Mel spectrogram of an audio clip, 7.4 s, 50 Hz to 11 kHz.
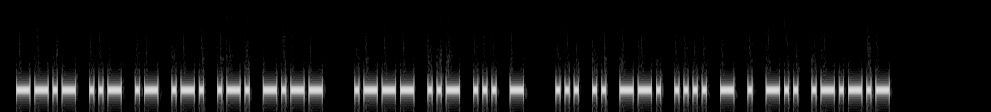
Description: Morse code, heard as a keyed tone, about 36 wpm, 700 Hz. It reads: QUARRY JUST SIGHTED.
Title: Pangram Challenge v2 - 35wpm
